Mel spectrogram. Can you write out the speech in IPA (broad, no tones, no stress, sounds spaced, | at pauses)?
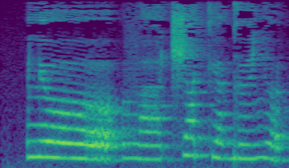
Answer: lʲ ɤː | v a̤ t͡ʃ a̤ kʲ a̤ ɡ ɨ ʎ ə̤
